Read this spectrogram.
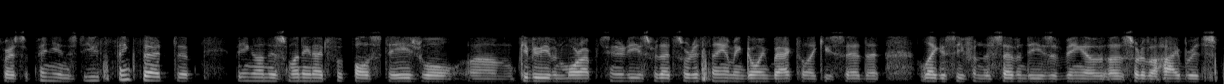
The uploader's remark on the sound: A complete recording of the conference call between the media and ESPN's.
